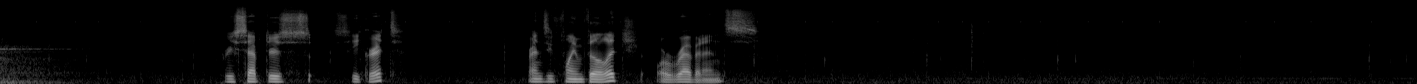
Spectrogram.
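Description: Soft menu clicks tick as a selection moves through a list.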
